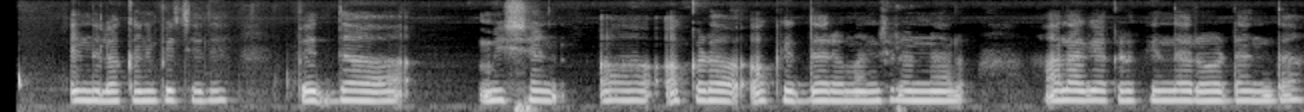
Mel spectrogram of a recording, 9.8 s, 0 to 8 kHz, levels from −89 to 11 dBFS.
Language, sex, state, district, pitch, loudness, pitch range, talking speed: Telugu, female, Andhra Pradesh, Sri Satya Sai, 215 Hz, -14 LUFS, 210-220 Hz, 100 wpm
